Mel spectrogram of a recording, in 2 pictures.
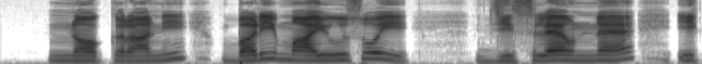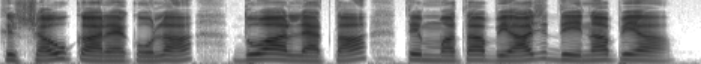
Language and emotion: Dogri, sad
